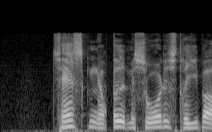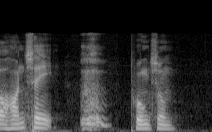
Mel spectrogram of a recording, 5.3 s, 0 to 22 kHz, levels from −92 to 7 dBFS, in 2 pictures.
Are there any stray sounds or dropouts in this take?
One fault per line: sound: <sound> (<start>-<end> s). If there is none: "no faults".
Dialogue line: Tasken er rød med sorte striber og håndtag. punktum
sound: dropout (1.3-1.4 s)
sound: throat clearing (3.6-4.1 s)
